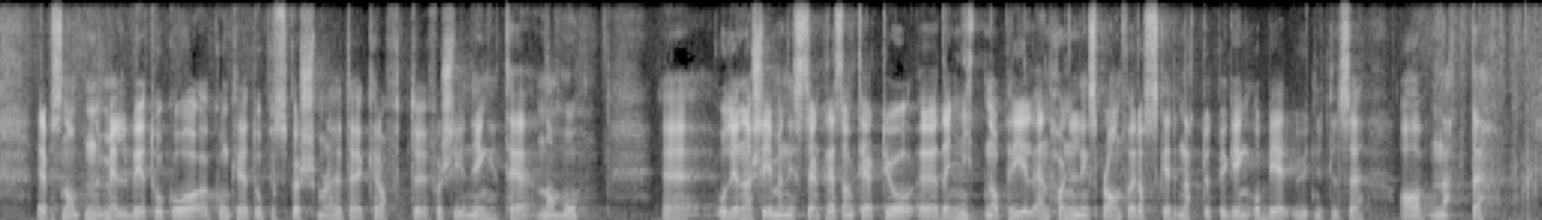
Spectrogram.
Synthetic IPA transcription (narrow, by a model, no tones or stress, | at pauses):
ɾɛpɾəsn̩t̪ɑnt̪n̩mɛlbʏt̪ʰuːkokʰʊŋkʰɾeːt̪ʊpspœʂmoːɭət̪ʰɪkʰɾɑft̪fɔʂyːnɪŋt̪ʰɪnɑmʊ | ʊljəɛnæʂiːmɪnɪst̪əɳpʰɾɛsɑŋt̪ʰeːʈəjʊd̪ɛnnɪt̪ːnəɑpʰɾiːlɛɪnhɑnlɪŋspʰlɑːnfɔɾɑskəɾnɛt̪ːʉːt̪̚bʏɡɪŋɔːbeːɾʉːt̪nʏt̪ːl̩sə | ʔɑʋnɛt̪ːə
